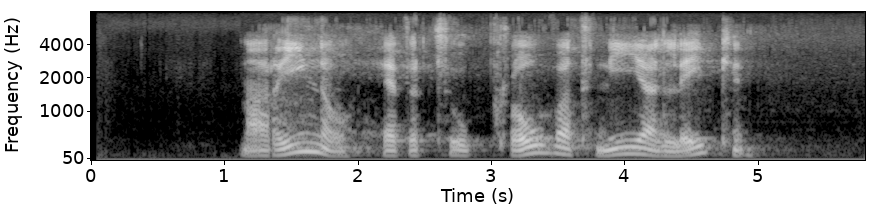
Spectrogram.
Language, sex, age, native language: Icelandic, male, 20-29, Danish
